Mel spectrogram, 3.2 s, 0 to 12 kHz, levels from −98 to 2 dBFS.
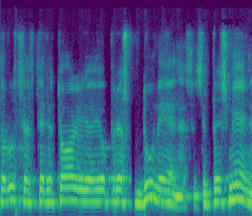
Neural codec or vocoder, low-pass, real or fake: none; 10.8 kHz; real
